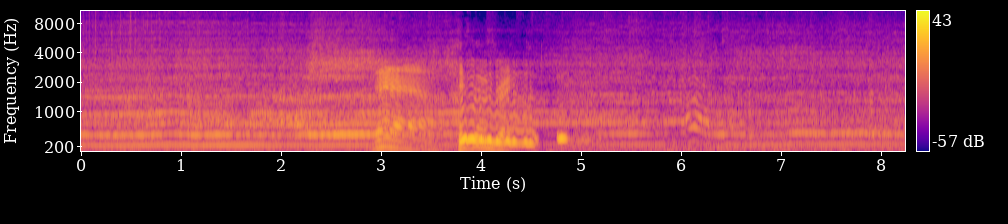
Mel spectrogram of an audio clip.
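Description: A small brushless RC speedboat motor whines steadily on the water, pitch rising and falling as it speeds up and slows, under brief talk nearby.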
